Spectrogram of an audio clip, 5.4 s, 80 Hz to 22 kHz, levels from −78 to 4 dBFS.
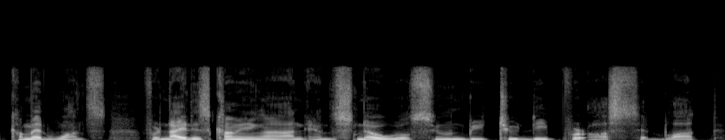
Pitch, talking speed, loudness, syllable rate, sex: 115 Hz, 220 wpm, -20 LUFS, 4.3 syllables/s, male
